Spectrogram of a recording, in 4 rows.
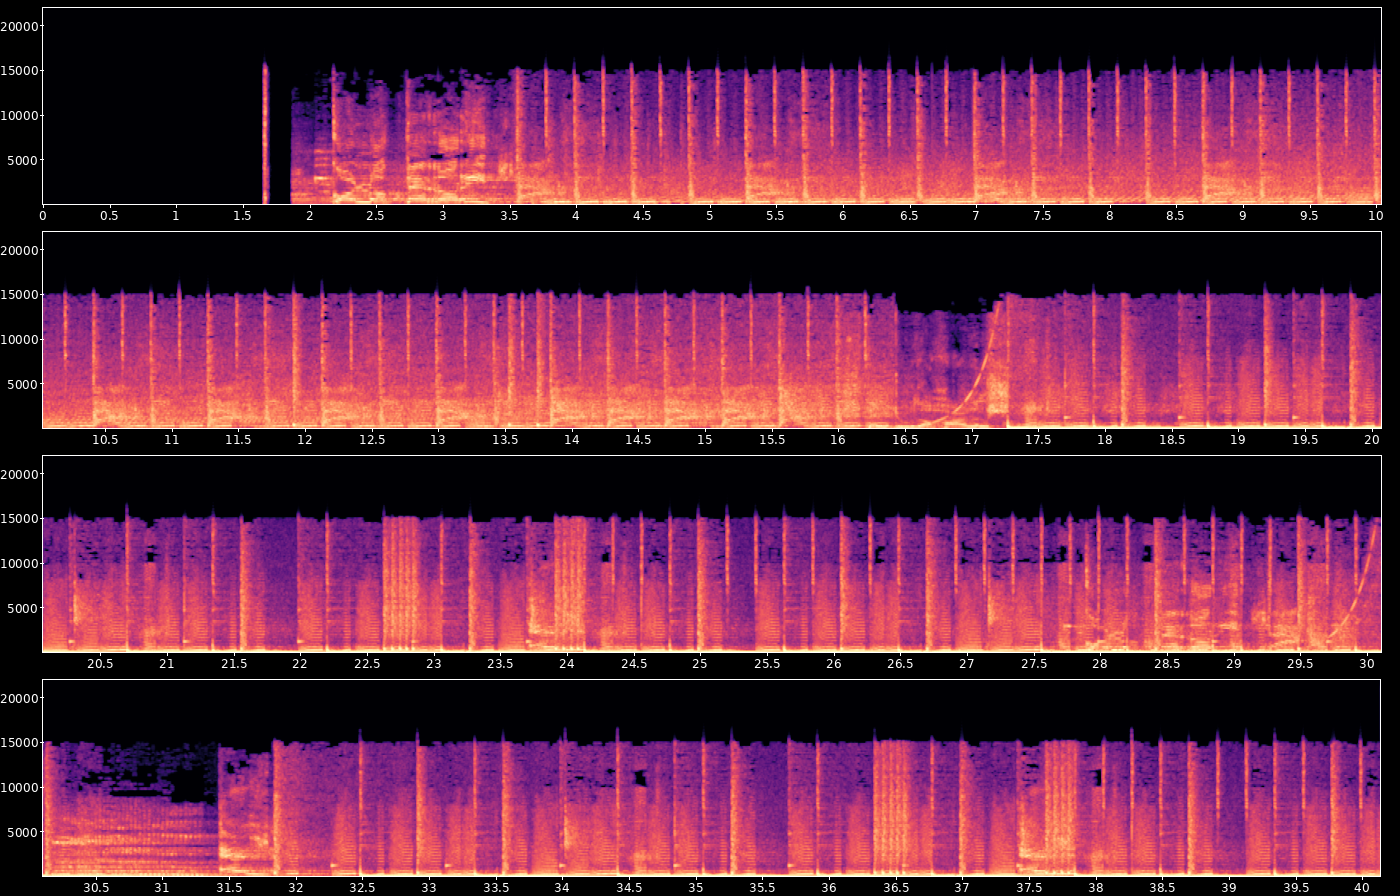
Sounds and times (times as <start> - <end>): House music: 1.9 - 40.1.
